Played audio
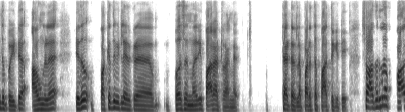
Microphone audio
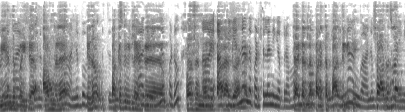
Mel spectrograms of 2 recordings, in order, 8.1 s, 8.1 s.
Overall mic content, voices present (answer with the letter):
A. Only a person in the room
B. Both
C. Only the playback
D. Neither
B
